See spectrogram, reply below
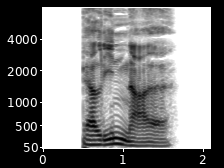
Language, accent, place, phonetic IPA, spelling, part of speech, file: German, Germany, Berlin, [bɛʁˈliːnˌnaːə], berlinnahe, adjective, De-berlinnahe.ogg
- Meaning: inflection of berlinnah: 1. strong/mixed nominative/accusative feminine singular 2. strong nominative/accusative plural 3. weak nominative all-gender singular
